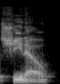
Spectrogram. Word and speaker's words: Shino: So Shino or Shino is essentially, well, I pronounce it Shino. It's a Japanese. It's a Japanese first name.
